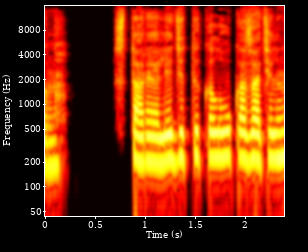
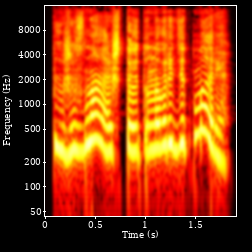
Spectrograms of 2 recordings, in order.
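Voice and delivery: higher-pitched angry reproach; 5 semitones higher, 4 dB louder than usual. A narrator's reading. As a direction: protest indignantly. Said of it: "разозлилась Бет". (сердитый упрёк)

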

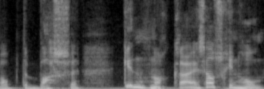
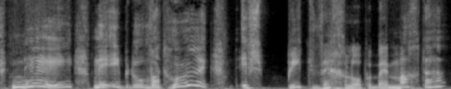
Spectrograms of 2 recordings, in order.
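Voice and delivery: eager gossip; 13 semitones higher than usual. Acted. Nina pressing her guest for gossip, eager and high. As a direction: lean in hungry for the news.

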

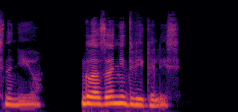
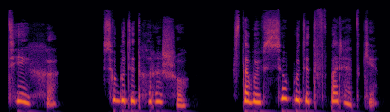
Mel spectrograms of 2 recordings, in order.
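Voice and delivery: soothing hush; 5 semitones higher, 4 dB quieter than usual. A narrator's reading. Soothing the dying inn.

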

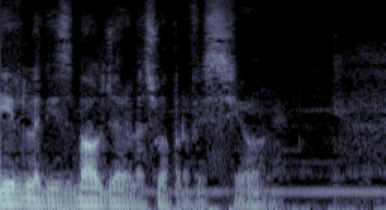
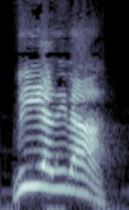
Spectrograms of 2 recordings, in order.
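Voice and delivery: very high, very loud shout; shout across the street; 12 dB louder, slower than usual. A narrator's reading. K yelling at the neighbours across the street, loud. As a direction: yell them away from the window. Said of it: "Gridò poi di là dalla strada".

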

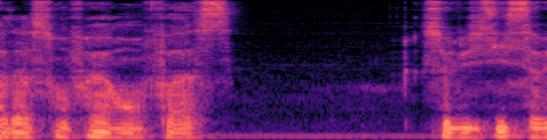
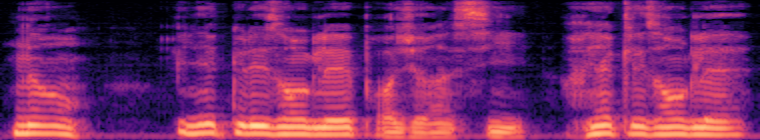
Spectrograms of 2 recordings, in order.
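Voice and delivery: higher and louder, offended lady ranting at the English; outraged Sophie; 5 semitones higher, 4 dB louder than usual. Acted. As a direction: build to a proud indignant outburst. (Sophie outrée, plus fort et plus haut)

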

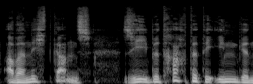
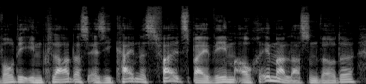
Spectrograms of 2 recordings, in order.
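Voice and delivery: ordinary delivery

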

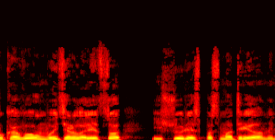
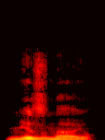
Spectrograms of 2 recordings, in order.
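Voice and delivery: softer, low and withdrawn; very quiet; 6 semitones lower, 8 dB quieter than usual. A narrator's reading. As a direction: say it barely above a breath, lower. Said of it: "Теперь его голос звучал очень тихо".

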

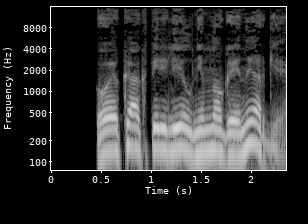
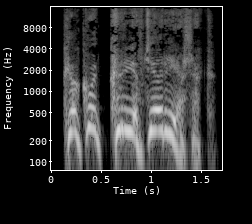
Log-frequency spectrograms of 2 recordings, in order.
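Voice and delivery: high, strained grunt of effort; bursting out mid-fight; exasperated exclamation; 11 semitones higher than usual. Acted.

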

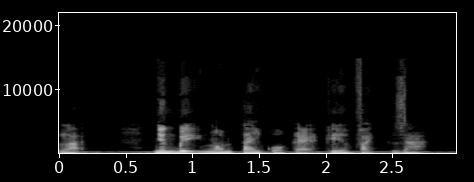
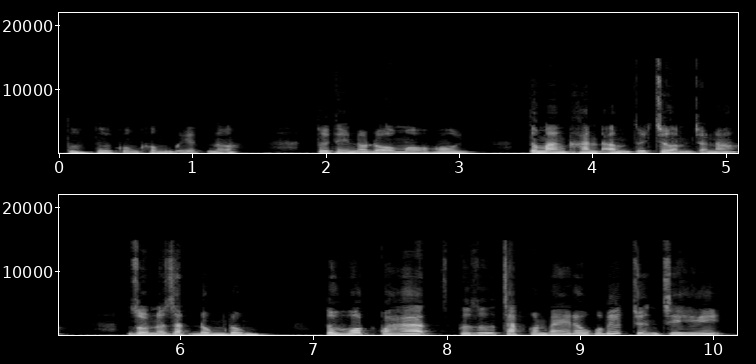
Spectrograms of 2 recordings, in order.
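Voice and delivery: high, worried account with a stammered start; anxious; 9 semitones higher than usual. A narrator's reading. Bà Hỏa tells the cook what happened, worried. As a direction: explain anxiously, pitch climbing as it goes. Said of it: "vẻ mặt lo âu".

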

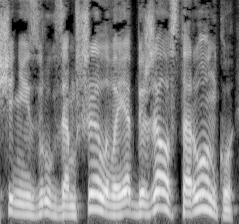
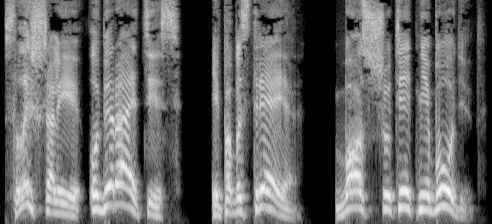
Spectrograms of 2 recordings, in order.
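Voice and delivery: high, pushy calling out; restrained narrated shout; shouted order; 8 semitones higher, slower than usual. A narrator's reading. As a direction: order them off, voice raised in pitch. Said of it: "прокричал спецназу и туристу".

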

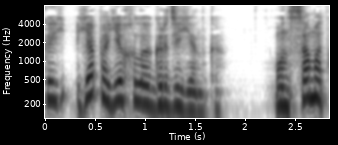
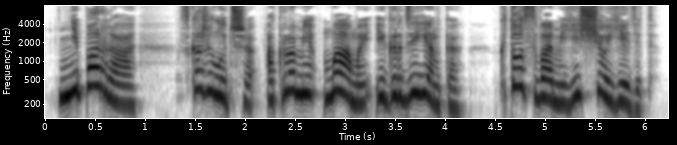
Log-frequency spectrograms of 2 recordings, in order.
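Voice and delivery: put-on higher, louder girl refusing bedtime; lightly voiced insistent daughter; 5 semitones higher, 8 dB louder than usual. A narrator's reading. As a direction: push for an answer like a pert teen. (настырная дочка, повыше)

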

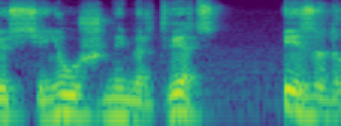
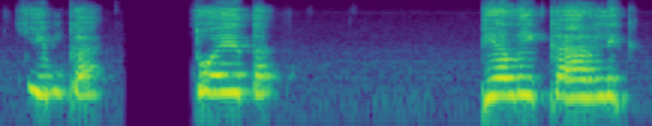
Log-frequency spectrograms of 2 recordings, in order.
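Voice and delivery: put-on high, scared child cry; terrified whisper-shout in the dark; frightened; 13 semitones higher than usual. A narrator's reading. (испуганный крик)

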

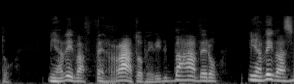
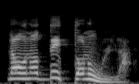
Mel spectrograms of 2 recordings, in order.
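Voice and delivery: loud, high insistent denial; heated; 9 semitones higher, 6 dB louder than usual. A narrator's reading. Waiter repeating it while breaking free, heated. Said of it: "Io mi scaldai".

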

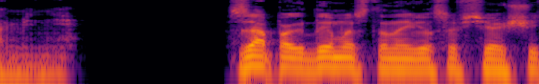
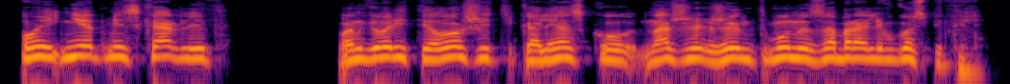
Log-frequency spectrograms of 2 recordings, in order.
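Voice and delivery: put-on high, timid young servant girl; frightened maid voice; 13 semitones higher than usual. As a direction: squeak it out nervously. (испуганная служанка)

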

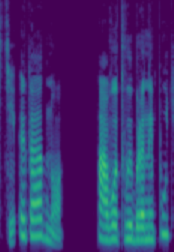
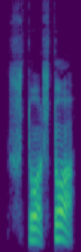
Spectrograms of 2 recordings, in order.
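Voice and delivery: gruff bark; 4 semitones lower, slower than usual. A narrator's reading. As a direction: snap it out angrily. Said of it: "рявкнул Грым". (грубый рык тролля)

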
